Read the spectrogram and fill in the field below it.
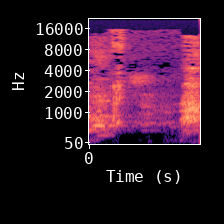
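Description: A dog gives two short, sharp barks close by, separated by a brief pause.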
